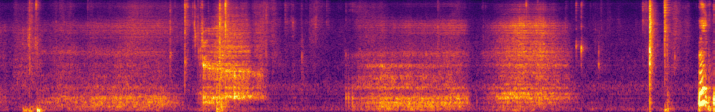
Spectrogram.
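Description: Faint scratching and squeezing of needle-nose pliers gripping a small plastic RC shock rod end, working its pivot ball loose, in several short stretches. A sharp click comes just before the end as the ball pops free.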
